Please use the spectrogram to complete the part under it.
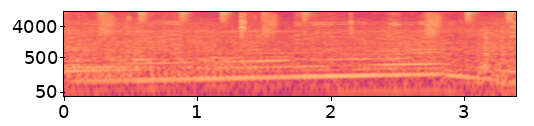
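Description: A loud engine of a 600 hp Supra revs up and holds a rising, buzzing drone close by, the pitch climbing steadily before easing off at the end.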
